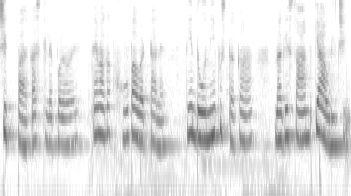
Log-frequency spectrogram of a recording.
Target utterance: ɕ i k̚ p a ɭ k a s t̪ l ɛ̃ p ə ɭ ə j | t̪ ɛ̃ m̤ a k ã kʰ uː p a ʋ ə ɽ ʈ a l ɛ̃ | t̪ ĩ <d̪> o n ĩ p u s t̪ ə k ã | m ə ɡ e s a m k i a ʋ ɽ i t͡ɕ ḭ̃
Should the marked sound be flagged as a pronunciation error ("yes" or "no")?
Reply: no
